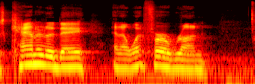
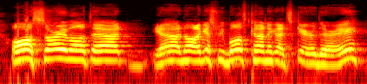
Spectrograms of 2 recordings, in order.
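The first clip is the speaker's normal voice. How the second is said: loud, higher, hammed-up friendly apology; apologetic Canadian; 8 semitones higher, 10 dB louder than usual. Canadian runner calling sorry to a bear, comically apologetic. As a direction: call out a neighbourly sorry, playfully.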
